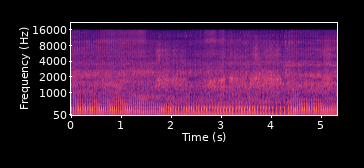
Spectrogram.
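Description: A YCF 150 SM pit bike's single-cylinder engine runs loud and close, a steady throbbing idle with a brief uneven stutter in the revs before settling back.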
